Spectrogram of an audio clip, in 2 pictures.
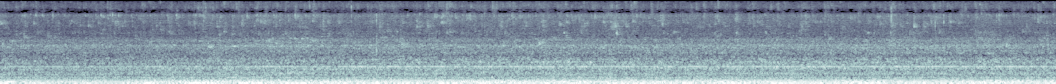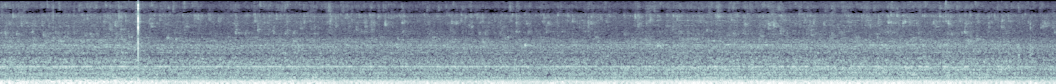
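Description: Aquarium water bubbling and trickling steadily over a low, steady hum from the tank's running equipment. One sharp click comes about eighteen seconds in.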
